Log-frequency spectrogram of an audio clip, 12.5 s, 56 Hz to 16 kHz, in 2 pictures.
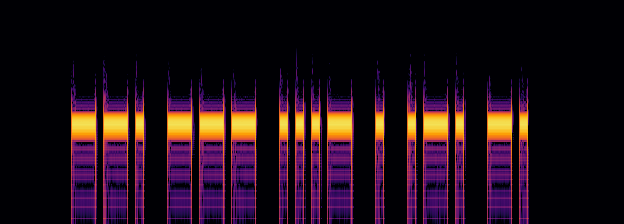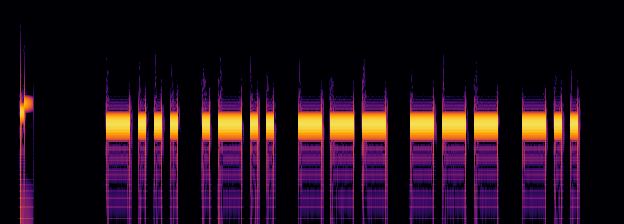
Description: Morse code, heard as a keyed tone, about 15 wpm, 700 Hz. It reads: GOVERN BLOOD
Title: Sentences from Top 1000 Words - Review Part 2 - New Word Drill - 15wpm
